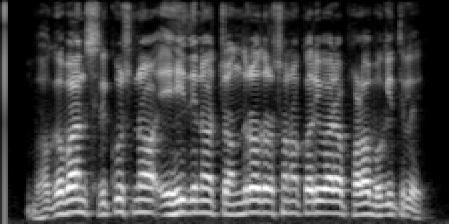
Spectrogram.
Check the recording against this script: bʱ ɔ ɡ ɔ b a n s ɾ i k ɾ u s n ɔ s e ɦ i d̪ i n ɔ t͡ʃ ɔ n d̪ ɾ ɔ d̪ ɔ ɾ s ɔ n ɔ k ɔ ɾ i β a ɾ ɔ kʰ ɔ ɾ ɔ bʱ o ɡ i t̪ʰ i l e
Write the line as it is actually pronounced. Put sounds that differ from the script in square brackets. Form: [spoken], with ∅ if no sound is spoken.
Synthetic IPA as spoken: bʱ ɔ ɡ ɔ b a n s ɾ i k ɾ u s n ɔ [∅] e ɦ i d̪ i n ɔ t͡ʃ ɔ n d̪ ɾ ɔ d̪ ɔ ɾ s ɔ n ɔ k ɔ ɾ i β a ɾ ɔ [pʰ] ɔ [ɭ] ɔ bʱ o ɡ i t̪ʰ i l e

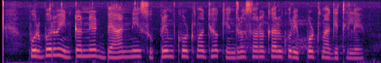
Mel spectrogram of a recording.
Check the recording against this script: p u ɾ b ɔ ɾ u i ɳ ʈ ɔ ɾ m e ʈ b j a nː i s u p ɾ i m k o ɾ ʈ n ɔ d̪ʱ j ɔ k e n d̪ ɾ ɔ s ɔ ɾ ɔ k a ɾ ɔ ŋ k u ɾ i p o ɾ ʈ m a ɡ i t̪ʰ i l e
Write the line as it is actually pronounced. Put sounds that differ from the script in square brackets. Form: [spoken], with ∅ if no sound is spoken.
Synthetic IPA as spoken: p u ɾ b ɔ ɾ u i ɳ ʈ ɔ ɾ [n] e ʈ b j a nː i s u p ɾ i m k o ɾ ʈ [m] ɔ d̪ʱ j ɔ k e n d̪ ɾ ɔ s ɔ ɾ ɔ k a ɾ ɔ ŋ k u ɾ i p o ɾ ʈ m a ɡ i t̪ʰ i l e

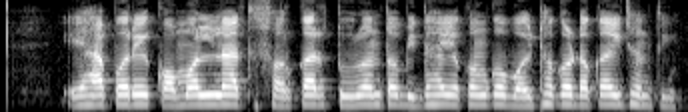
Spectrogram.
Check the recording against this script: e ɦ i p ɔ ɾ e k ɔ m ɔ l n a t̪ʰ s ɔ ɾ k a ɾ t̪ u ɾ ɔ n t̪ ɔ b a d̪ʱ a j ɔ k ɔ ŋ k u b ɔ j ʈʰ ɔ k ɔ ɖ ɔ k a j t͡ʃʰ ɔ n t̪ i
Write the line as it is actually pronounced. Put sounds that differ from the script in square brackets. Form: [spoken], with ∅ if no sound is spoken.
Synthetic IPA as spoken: e ɦ [a] p ɔ ɾ e k ɔ m ɔ l n a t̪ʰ s ɔ ɾ k a ɾ t̪ u ɾ ɔ n t̪ ɔ b [i] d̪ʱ a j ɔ k ɔ ŋ k [ɔ] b ɔ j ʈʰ ɔ k ɔ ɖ ɔ k a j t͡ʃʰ ɔ n t̪ i

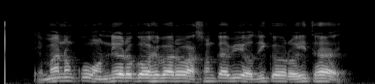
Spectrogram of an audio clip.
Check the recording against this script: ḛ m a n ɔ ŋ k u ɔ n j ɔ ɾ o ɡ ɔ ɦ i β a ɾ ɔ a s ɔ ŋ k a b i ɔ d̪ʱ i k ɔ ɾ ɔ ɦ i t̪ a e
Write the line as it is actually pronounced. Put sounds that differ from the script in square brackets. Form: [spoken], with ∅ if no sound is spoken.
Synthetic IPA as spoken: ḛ m a n ɔ ŋ k u ɔ n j ɔ ɾ o ɡ ɔ ɦ [e] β a ɾ ɔ a s ɔ ŋ k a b i ɔ d̪ʱ i k ɔ ɾ ɔ ɦ i [t̪ʰ] a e

